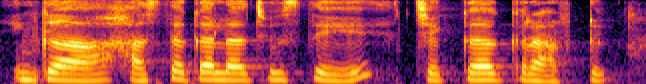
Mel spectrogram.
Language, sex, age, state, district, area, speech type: Telugu, female, 30-45, Telangana, Ranga Reddy, urban, spontaneous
